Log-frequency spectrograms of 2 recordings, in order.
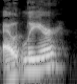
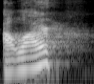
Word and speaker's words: outlier: First of all, are we really pronouncing it outlier? – Oh, man. Outlier? – Outlier. There you go. All right. I thought that might be wrong.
